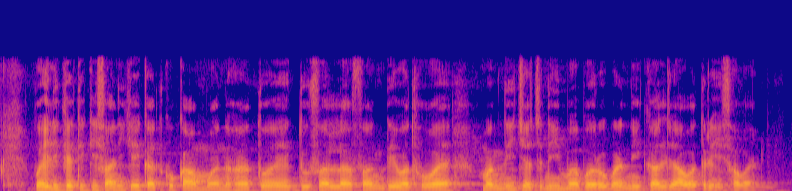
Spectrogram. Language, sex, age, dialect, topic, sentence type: Chhattisgarhi, male, 18-24, Western/Budati/Khatahi, banking, statement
